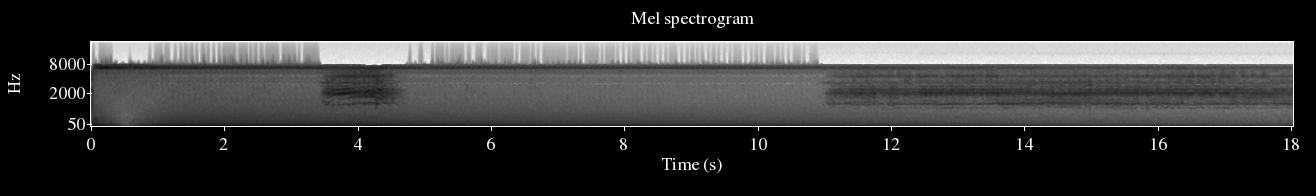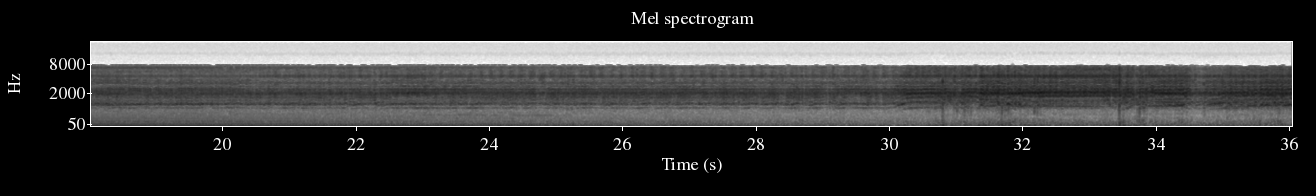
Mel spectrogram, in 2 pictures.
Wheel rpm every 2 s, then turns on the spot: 0, 30, 30, 0, 0, 30, 70, 70, 70, 70, 70, 70, 70, 70, 70, 100, 120, 100.
none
